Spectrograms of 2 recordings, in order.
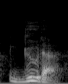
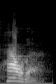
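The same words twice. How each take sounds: First: The word has an English-style pronunciation. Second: The word has a Dutch-style pronunciation. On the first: The speaker calls it wrong. "It is not Gouda" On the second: The speaker calls it right. "That word is Dutch. It is Gouda"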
